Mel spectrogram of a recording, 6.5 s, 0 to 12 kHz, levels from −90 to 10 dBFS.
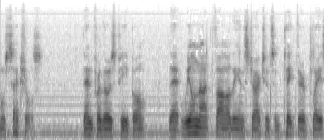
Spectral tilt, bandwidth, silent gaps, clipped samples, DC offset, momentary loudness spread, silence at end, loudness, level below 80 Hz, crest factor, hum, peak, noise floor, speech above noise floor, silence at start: -7 dB/octave; 9.4 kHz; none; under 0.1%; under 0.1%; 14 LU; 0 s; -24 LUFS; -58 dBFS; 20 dB; none; -4 dBFS; -47 dBFS; 23 dB; 0 s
